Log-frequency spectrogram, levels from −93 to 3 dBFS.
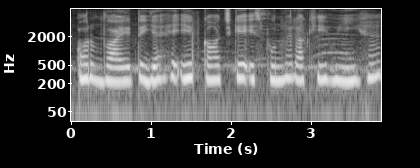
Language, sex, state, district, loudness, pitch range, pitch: Hindi, female, Bihar, Lakhisarai, -13 LUFS, 230-260 Hz, 245 Hz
